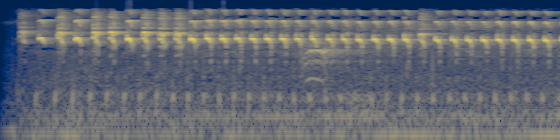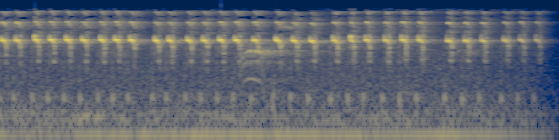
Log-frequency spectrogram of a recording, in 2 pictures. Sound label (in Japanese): yanbarukuina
